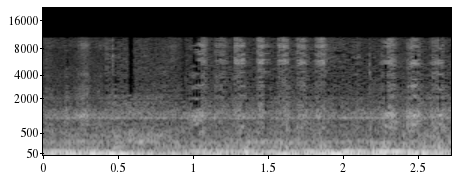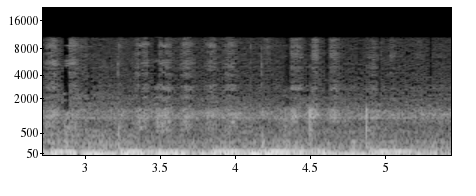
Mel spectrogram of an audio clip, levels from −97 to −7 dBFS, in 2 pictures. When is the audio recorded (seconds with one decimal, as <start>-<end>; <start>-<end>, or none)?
0.0-5.4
